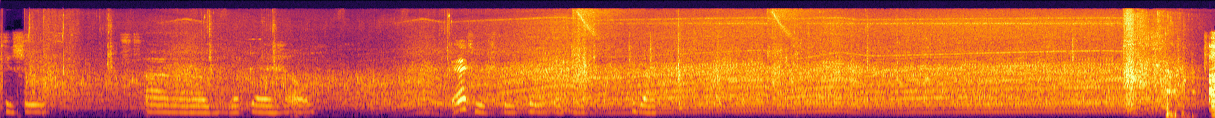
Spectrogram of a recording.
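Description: A sports car engine roars at high speed, shifting up through the gears.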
